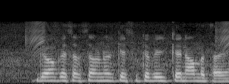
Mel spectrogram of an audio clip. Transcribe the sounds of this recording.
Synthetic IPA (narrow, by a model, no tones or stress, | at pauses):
ɡɐõkesɐbseʊnəɾk̬ɪsukebiːd͡ʒkenaːmbɐt̪aːeː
